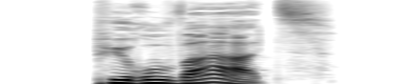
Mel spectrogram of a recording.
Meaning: genitive singular of Pyruvat
- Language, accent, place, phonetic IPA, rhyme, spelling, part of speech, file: German, Germany, Berlin, [pyʁuˈvaːt͡s], -aːt͡s, Pyruvats, noun, De-Pyruvats.ogg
